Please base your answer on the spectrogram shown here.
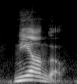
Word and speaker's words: Nyong'o: He goes, think of it as saying knee, like your knee, like Knee, Nyong'o.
